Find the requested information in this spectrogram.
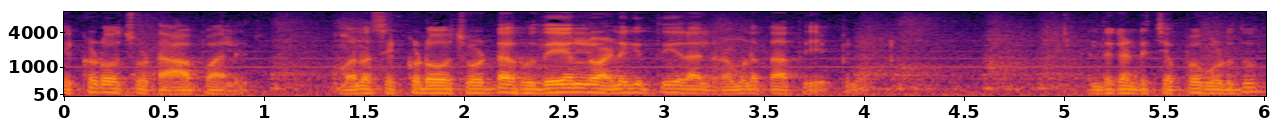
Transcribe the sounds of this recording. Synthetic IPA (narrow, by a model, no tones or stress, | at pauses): ɛkːɐɽoːt͡ʃɔːʈɐa̰ːpaːlḛːd̪u | mɐnɐsɛkːɐɽoːt͡ʃɔːʈɐɾud̪ɐjɐnloːɐɳiɡit̪iːɾaːliɾɐmɐɳɐt̪aːt̪ɐt͡ʃḛpːinɐ̰ʈːu̥ | end̪ukɐɳʈeːt͡ʃɛpːɐɡoɽud̪u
